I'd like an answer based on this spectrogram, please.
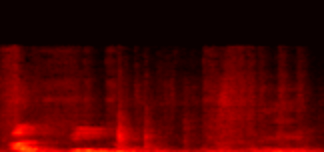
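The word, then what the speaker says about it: الدين: And this word is Ad-dinu.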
